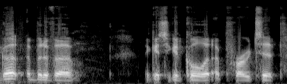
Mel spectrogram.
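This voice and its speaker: This man has an Australian accent. He talks in a fairly low register. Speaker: gaming YouTuber. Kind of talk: gameplay commentary. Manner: hesitant, many fillers.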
